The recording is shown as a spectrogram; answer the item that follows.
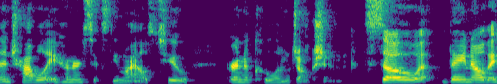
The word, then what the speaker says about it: Ernakulam: Is that how you pronounced it? Ernakulam. Yeah. – Yeah, that's a better way of pronouncing it than I ever could.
